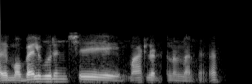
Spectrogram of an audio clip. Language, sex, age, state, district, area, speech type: Telugu, male, 18-30, Andhra Pradesh, N T Rama Rao, urban, conversation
